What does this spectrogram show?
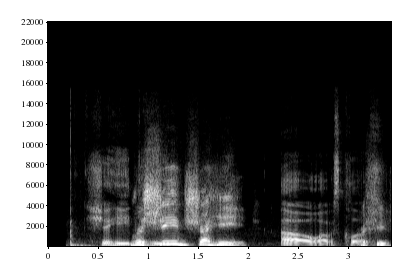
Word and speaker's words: Rashid Shaheed: I know it rhymes. Yeah. His name is Rashid Shaheed.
